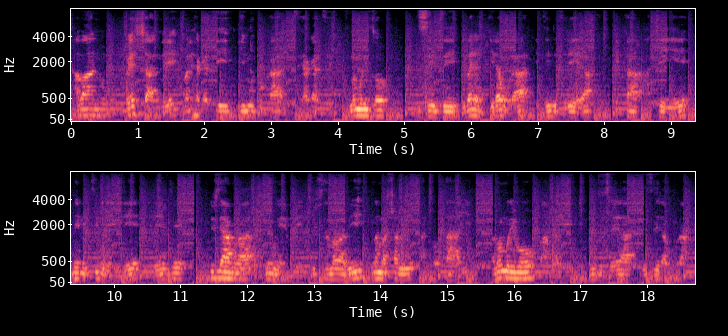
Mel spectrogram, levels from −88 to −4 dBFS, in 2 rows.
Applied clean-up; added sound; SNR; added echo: none; Snare drum / Drum kit; 11 dB; none.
